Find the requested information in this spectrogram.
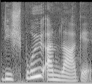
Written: sprinkle

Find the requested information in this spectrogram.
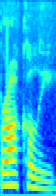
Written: broccoli

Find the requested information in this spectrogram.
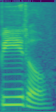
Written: beetle

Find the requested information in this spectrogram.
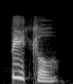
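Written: beetle

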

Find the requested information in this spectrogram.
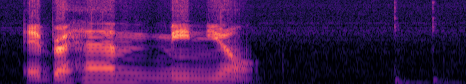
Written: Mignon

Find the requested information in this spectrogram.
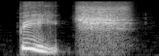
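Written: beach

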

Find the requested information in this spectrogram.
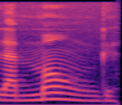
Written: mango

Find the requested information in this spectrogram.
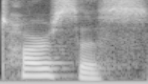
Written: tarsus

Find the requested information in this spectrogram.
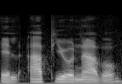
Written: celeriac

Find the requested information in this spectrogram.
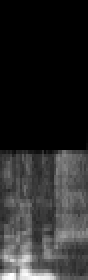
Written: uranus

